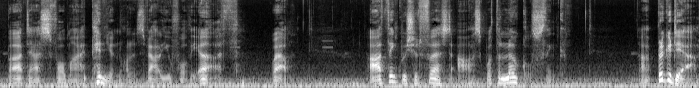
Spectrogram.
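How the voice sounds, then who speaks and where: An actor playing an urbane, sceptical male scientific adviser in an audio drama, with a wry, deliberate, theatrical delivery. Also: fairly low pitch, huge pitch swings, fairly bright tone, slight background noise, full character voice. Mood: thoughtful, sceptical.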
